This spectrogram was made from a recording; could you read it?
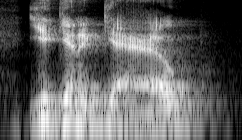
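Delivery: put-on genuine Philadelphia accent. Retelling an overheard woman asking her friend about a party: real Philly accent. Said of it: "Like a real Philly accent".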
